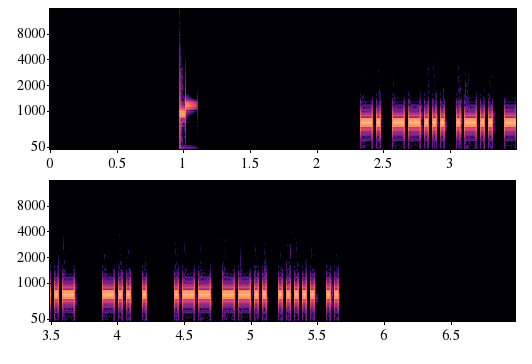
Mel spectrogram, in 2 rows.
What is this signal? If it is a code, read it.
Morse code, heard as a keyed tone, about 37 wpm, 700 Hz. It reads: N7LK DE WZ5I
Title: USA Callsign DE Callsign - 4 Characters - 40wpm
